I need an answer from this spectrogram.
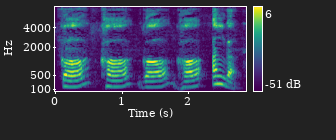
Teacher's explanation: ये कंठ से बोले जाते हैं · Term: कवर्ग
